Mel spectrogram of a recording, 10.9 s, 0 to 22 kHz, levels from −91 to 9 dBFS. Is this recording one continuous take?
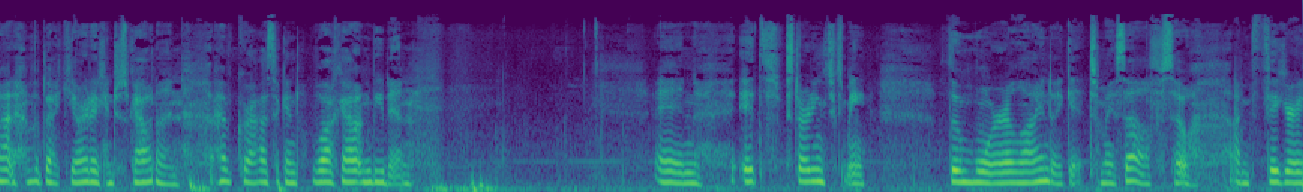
no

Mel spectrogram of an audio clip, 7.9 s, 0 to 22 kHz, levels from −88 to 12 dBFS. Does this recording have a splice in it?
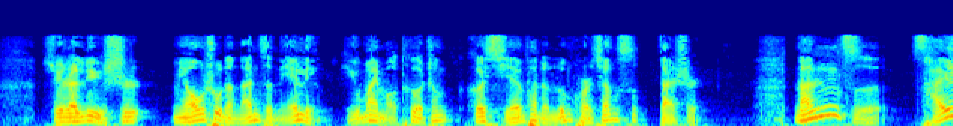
yes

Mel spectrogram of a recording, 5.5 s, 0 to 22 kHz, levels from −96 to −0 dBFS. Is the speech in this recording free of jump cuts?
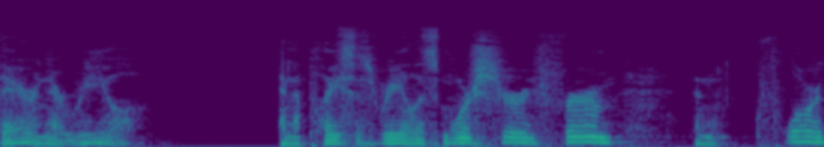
yes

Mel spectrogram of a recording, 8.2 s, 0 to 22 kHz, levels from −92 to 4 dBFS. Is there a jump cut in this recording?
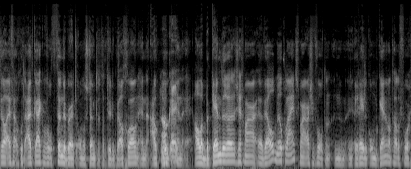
yes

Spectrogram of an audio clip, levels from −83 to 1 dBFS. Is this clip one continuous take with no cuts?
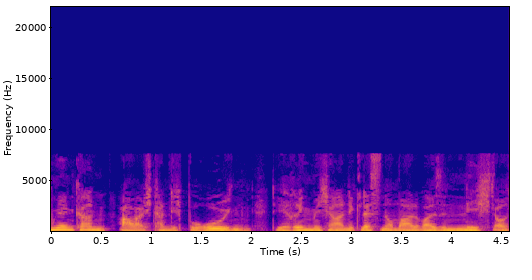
no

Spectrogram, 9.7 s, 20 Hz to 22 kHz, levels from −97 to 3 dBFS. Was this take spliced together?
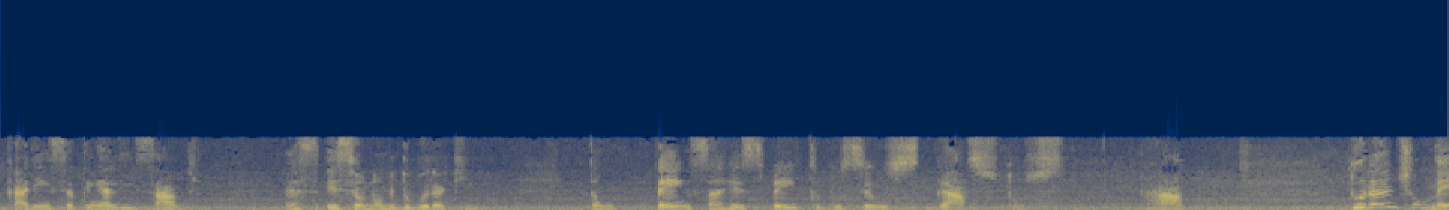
yes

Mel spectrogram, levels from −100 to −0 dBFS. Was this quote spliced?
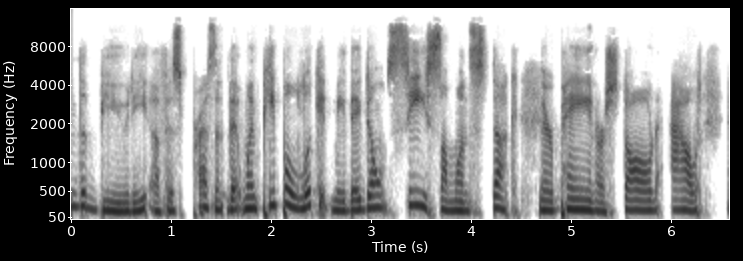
yes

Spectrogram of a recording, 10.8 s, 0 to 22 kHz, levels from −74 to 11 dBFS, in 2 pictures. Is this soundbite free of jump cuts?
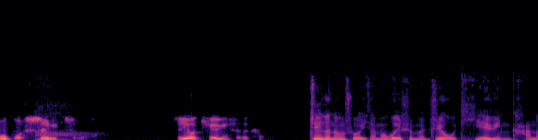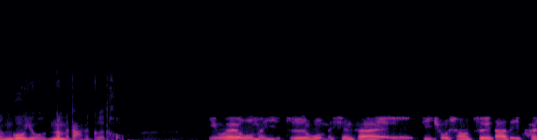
yes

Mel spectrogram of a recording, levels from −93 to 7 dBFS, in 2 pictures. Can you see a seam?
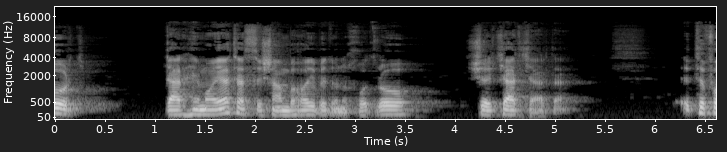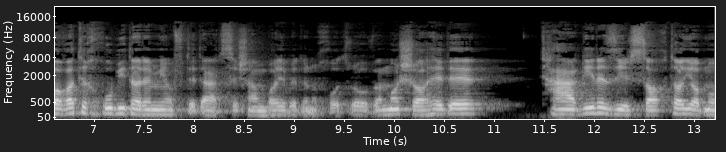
no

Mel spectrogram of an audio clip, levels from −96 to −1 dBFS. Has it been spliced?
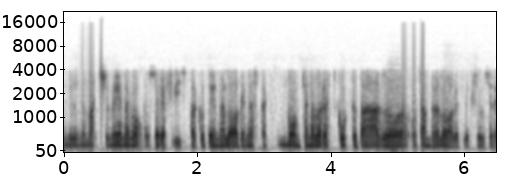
no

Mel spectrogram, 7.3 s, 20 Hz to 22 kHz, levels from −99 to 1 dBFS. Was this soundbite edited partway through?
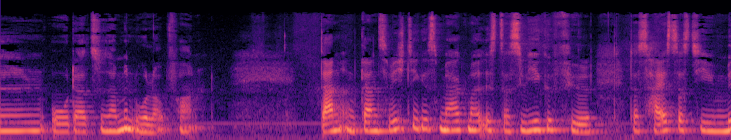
no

